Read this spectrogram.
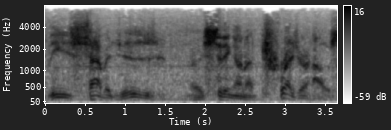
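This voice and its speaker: An American actor playing a brash, greedy, condescending trade envoy from Earth in an old radio drama, talking in slangy, bullying fashion. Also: male voice, extremely low pitch, big pitch swings, measured pace, exaggerated voice. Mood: gloating, scornful. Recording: noisy, muffled old radio recording.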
